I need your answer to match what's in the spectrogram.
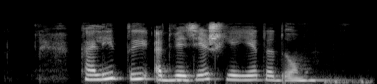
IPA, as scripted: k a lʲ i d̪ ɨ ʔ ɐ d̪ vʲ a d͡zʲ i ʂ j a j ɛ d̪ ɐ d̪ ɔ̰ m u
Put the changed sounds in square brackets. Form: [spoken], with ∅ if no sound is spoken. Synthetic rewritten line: k a lʲ i [t̪] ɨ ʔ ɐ d̪ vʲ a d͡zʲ [ɛ] ʂ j a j ɛ d̪ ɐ d̪ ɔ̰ m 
